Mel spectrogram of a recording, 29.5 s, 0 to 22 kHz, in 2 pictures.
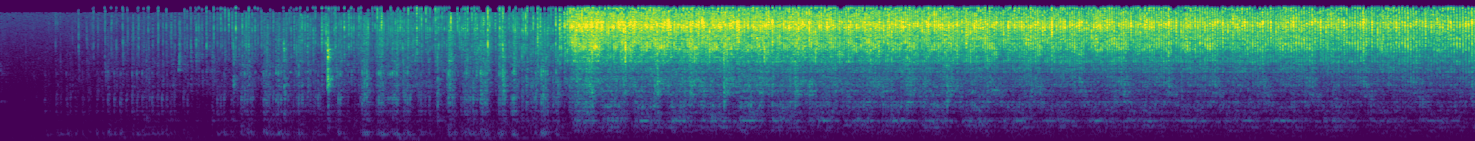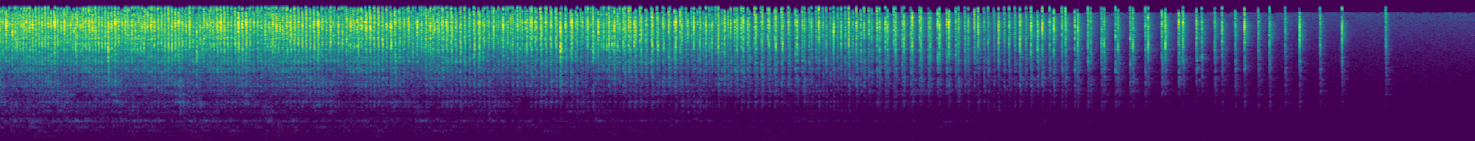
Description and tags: Bike wheel 1
Bike wheel recorded with an AKG 414 through Apogee Duet.
bicycle, bike, chain, foley, pedaling, ride, rider, wheel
